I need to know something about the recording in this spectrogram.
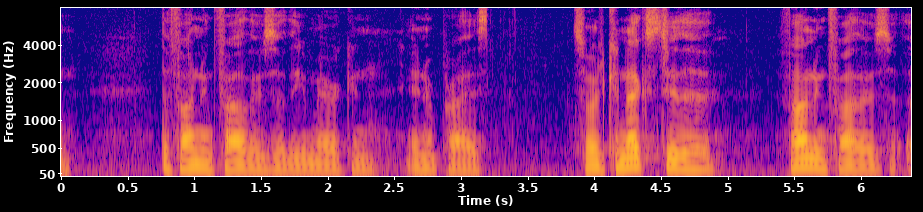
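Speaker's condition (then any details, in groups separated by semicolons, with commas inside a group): No condition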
